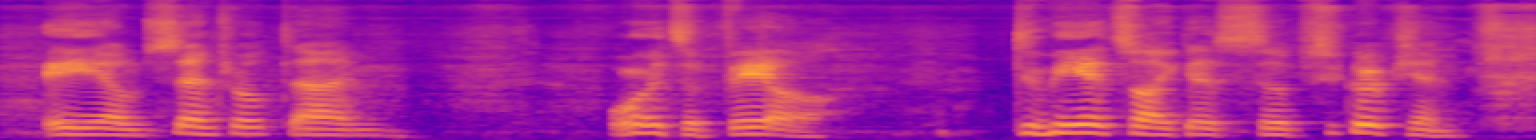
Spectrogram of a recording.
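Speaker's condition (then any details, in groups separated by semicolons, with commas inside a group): ALS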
